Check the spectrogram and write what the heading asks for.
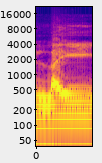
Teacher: یا لین ہے، تھوڑا نرمی کے ساتھ کھینچ کر ادا کریں گے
